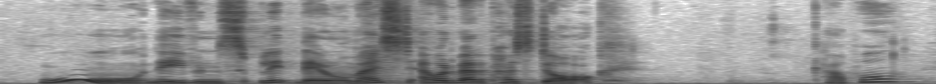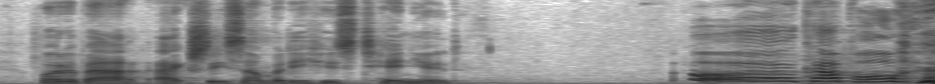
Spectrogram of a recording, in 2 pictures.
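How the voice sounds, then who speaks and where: Her delivery moves at a moderate pace. This woman talks with an Australian accent. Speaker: academic librarian and panel chair. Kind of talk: introductory talk to a live audience. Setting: lecture room with audience. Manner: many filler ums; halting.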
